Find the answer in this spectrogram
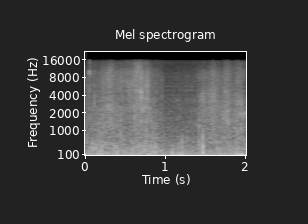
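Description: Mercerized cotton saree cloth rustling softly as it is smoothed and gathered by hand, over a low steady background rumble.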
